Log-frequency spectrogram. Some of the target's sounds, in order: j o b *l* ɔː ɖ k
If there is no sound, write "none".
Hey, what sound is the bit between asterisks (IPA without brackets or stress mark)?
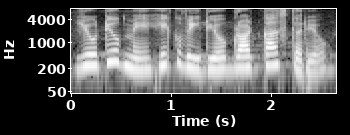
ɾ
